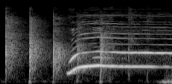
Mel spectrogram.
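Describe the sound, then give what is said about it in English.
Three sharp, loud hand claps in a steady slow rhythm, then a high whistle-like tone that swoops upward and holds steady until the end, with a few faint taps beneath it. “I feel like all the Muppets are going, whee, clapping.”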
